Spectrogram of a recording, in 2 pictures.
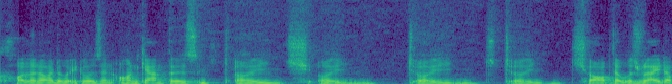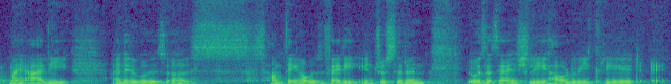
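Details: Stuttering with blocks in an adult man, a first-year PhD student, who reports blocking.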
